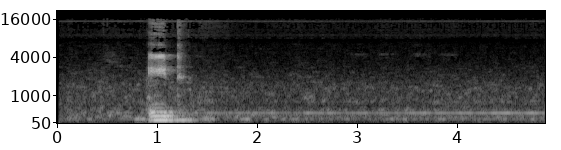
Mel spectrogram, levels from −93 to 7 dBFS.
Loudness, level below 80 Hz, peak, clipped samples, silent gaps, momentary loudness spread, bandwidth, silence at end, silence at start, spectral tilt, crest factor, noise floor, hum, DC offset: -20 LUFS; -62 dBFS; -2 dBFS; under 0.1%; none; 29 LU; 16.5 kHz; 0.05 s; 0.8 s; -5.5 dB/octave; 26 dB; -48 dBFS; none; under 0.1%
